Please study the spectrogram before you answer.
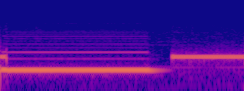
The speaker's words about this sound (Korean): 받을지 받지 않을지 두근거리며 기다리고 있던 찰나 방 안에서 진동 소리가 들려왔다. 뭐야? 네 거야?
